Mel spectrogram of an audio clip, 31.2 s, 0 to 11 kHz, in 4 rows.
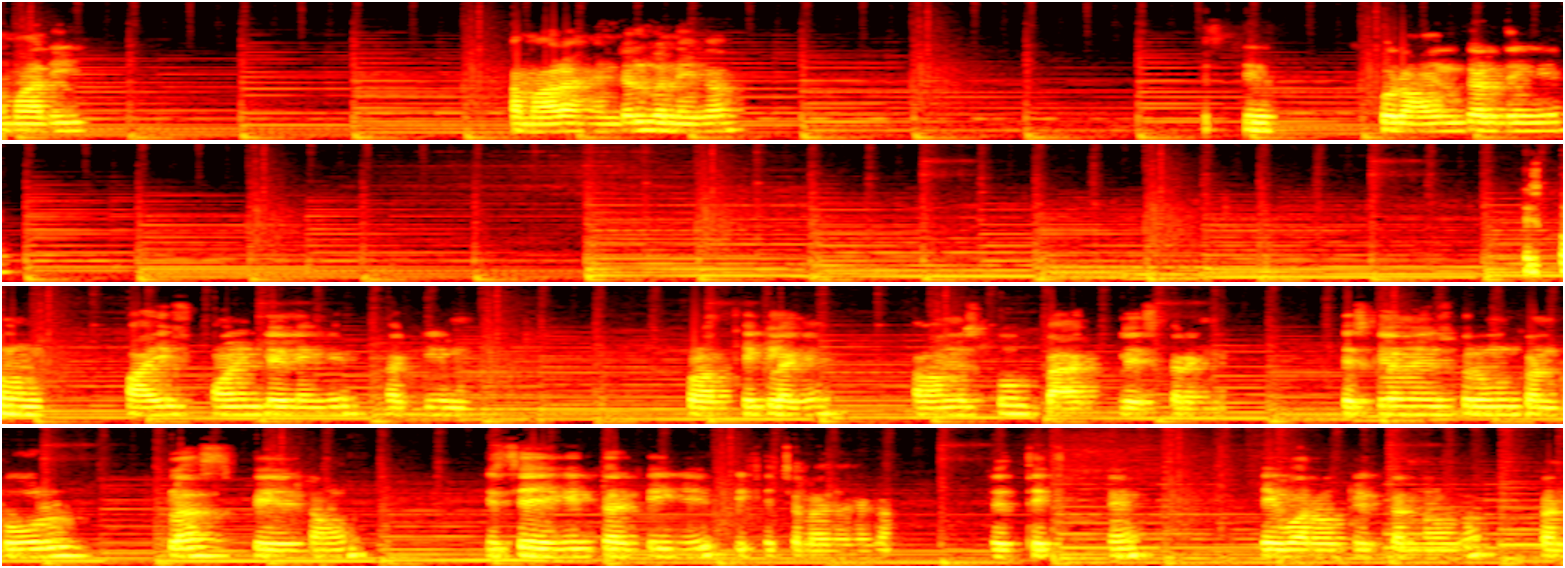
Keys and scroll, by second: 21.6 ctrl+Page_Down.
